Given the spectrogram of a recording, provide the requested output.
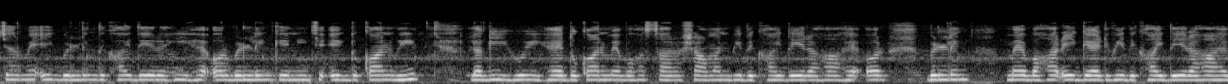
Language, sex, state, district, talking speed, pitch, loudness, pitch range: Hindi, female, Bihar, Madhepura, 190 wpm, 210 Hz, -16 LUFS, 205-215 Hz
